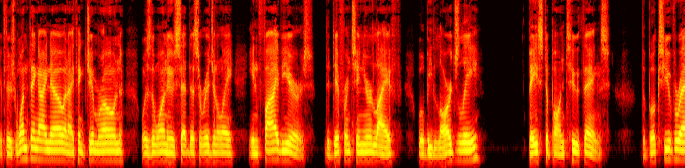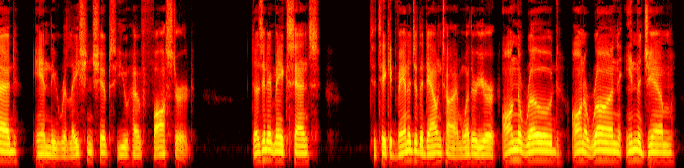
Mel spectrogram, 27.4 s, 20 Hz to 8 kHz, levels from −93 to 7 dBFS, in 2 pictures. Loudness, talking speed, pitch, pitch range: -19 LUFS, 140 wpm, 105 Hz, 95-115 Hz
